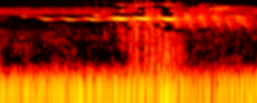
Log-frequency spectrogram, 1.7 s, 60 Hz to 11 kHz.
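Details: Lined seedeater (bigodinho) singing in a 2023 song competition season in Brazil: high, thin whistled phrase with three louder accented notes in quick succession, over a steady low rumble.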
